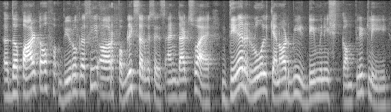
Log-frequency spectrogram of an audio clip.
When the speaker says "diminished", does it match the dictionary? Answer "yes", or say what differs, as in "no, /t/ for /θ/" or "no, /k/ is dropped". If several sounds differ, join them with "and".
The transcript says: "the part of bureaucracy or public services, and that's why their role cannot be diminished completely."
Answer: yes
